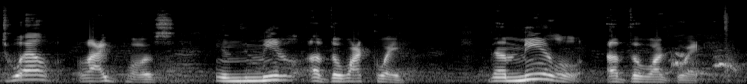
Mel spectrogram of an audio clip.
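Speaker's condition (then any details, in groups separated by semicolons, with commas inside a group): Acquired ataxia with dysarthria; Lance-Adams syndrome, contaminated-jacuzzi Legionnaires' pneumonia, 12-day induced coma, brain damage, myoclonus, onset age 39; daily poor balance and hand coordination, told no cure or medication; difficult articulation, speaking feels like elephant on chest, gets winded, bites tongue 2-3 times daily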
